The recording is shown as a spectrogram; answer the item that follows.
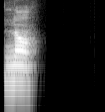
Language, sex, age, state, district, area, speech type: Sindhi, female, 18-30, Gujarat, Junagadh, rural, read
